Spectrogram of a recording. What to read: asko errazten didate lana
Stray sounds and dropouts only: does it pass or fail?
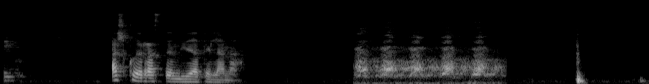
fail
